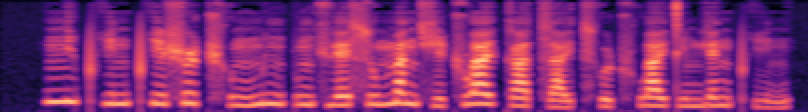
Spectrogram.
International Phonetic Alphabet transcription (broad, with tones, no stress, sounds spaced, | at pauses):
n̪ i˥˩ pʰ i˧˥ n pʰ i˧˥ ʂ ɻ̩˥˩ ʈ͡ʂʰ ʊ˧˥ ŋ m i˥˧ ŋ p ʊ˥˩ ŋ ɕ ɥ ɛ˥ s u˧˥ m a˥˩ n ɕ i˨˩ ʈ͡ʂ w a˥˧ ɪ̯ k ä˥˩ t͡s a˧˥ ɪ̯ t͡sʰ u˨˩ ʈ͡ʂʰ w a˥˧ ɪ̯ t̪ i˥˧ m j ɛ˥˩ n pʰ i˨˩˦ n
